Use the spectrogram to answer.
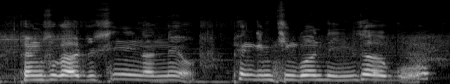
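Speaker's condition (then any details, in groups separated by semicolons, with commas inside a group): Brain lesion disability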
